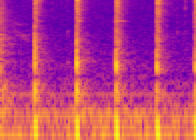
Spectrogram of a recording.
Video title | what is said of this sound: Vernee Apollo X Review | even just if I type or tap the screen, you will hear this rattling all the time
